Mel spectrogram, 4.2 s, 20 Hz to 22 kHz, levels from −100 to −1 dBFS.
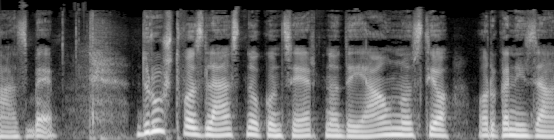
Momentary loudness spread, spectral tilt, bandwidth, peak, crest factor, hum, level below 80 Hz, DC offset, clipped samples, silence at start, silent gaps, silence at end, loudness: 9 LU; -6 dB/octave; 17 kHz; -2 dBFS; 14 dB; none; -50 dBFS; under 0.1%; under 0.1%; 0 s; none; 0 s; -16 LUFS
